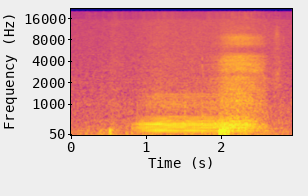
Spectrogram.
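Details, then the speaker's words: Dog snoring in the background during a recording: a single soft, low, fluttering snore ending in a brief snort. The owner believes the dog is not in deep sleep and is snoring for attention. "the sound in the back that sounds like some sort of machine it's my dog snoring he tends to snore at the most inappropriate times"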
